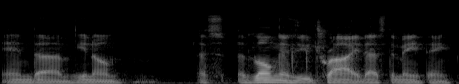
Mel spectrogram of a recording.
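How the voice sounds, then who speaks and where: A man's voice: rumbling low, steady tone, a little slow. A man hosting a casual live-stream Q&A as a vlogger, rambling loosely with many restarts and fillers. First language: Russian. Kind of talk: casual live-stream chat answering comments.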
